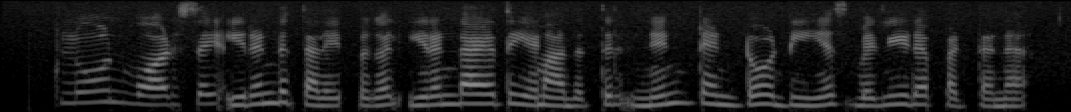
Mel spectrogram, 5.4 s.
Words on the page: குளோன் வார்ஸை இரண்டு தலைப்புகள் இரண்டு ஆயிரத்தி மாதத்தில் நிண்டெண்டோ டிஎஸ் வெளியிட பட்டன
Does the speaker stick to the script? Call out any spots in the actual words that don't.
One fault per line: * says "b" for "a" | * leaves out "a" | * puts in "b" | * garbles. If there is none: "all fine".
all fine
